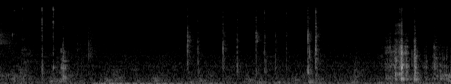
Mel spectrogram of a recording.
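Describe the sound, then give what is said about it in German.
Irregular clicks of computer keys and a mouse as a mistyped letter is deleted on a web page, a quick cluster at the start, scattered taps through the middle, and a final burst near the end, with no voices. “Dann sehen Sie mit äh, Ärger, dass äh, dass hier Golöf steht statt Golf, dann finden Sie hier das Ö und vernichten es mit einem gezielten Mausklick.”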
